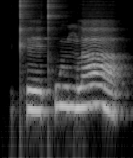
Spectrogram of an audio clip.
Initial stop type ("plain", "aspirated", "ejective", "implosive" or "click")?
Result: aspirated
